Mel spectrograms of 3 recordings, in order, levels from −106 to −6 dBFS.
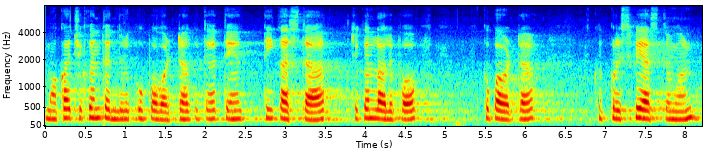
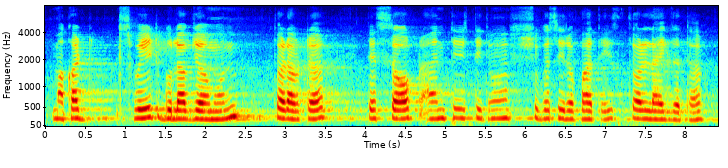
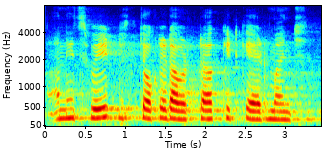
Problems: background sounds at intervals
